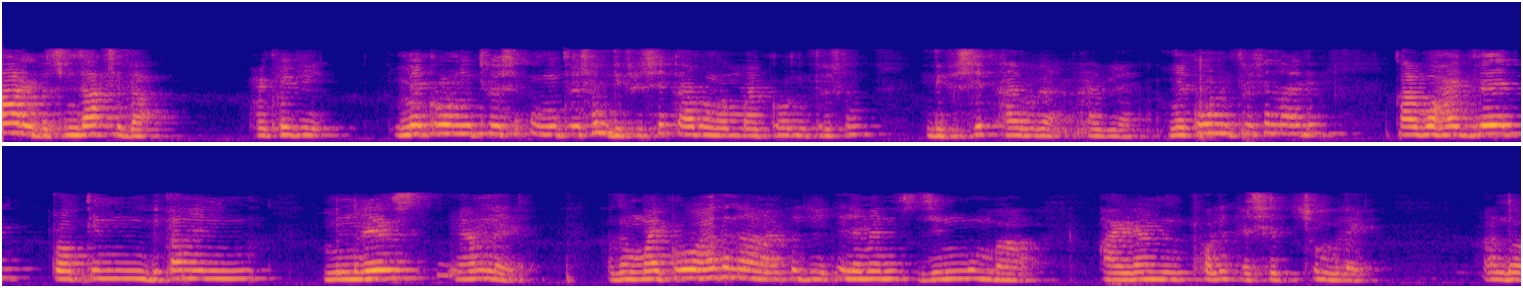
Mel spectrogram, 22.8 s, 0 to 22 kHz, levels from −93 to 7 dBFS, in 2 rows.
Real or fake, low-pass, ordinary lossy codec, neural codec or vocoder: fake; 5.4 kHz; AAC, 24 kbps; codec, 44.1 kHz, 7.8 kbps, Pupu-Codec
